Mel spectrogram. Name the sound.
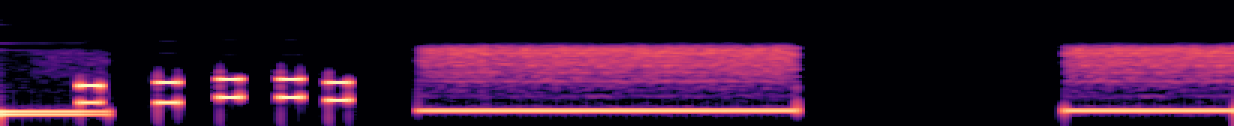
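telephone number being dialed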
